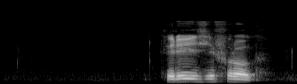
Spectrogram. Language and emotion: Russian, neutral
